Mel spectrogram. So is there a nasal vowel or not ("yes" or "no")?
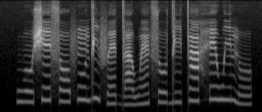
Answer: yes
